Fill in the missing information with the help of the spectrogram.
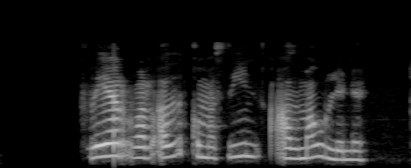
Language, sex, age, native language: Icelandic, male, 11, Icelandic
